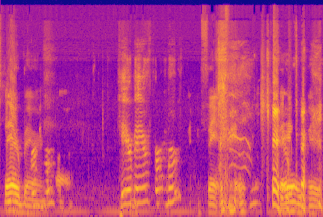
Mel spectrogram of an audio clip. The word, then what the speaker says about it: Fairbairn: At number 4, we have, how do you say that? Is it It's Fairbairn.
